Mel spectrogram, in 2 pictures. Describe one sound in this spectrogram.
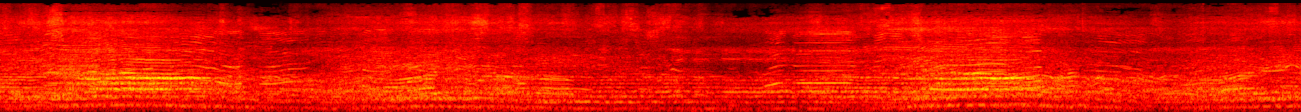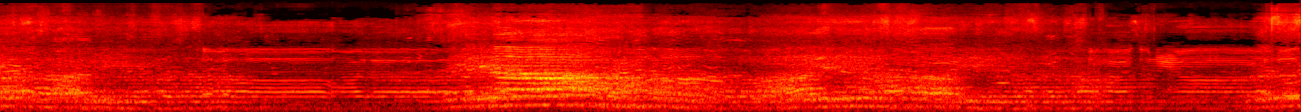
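A crowd of men chant together in unison, loud and close, in a reverberant space.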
